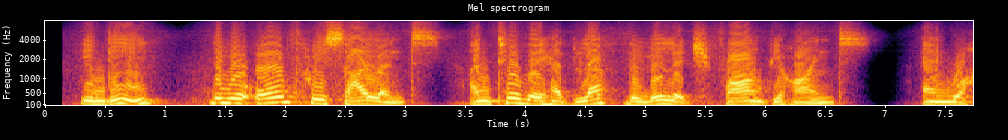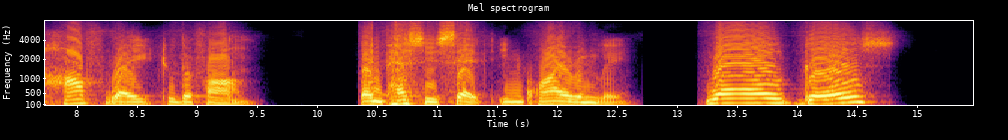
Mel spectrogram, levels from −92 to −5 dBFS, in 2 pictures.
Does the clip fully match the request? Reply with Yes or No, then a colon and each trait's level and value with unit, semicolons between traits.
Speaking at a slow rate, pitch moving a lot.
Yes: slow, 105 wpm; wide, 6.3 semitones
